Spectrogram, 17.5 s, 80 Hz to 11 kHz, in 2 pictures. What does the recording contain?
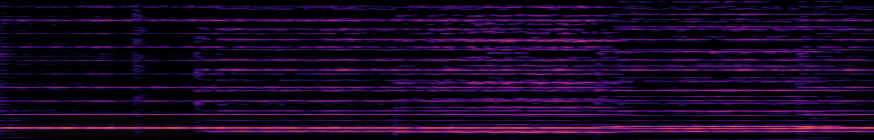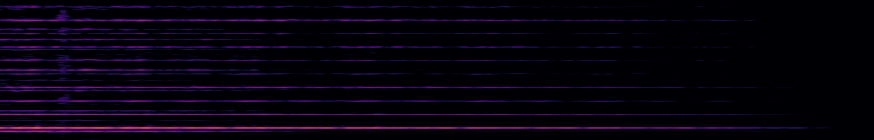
CMajor I V7 I Water Glasses I
Water glasses tuned to complete the chord structure of I V7 I in C Major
